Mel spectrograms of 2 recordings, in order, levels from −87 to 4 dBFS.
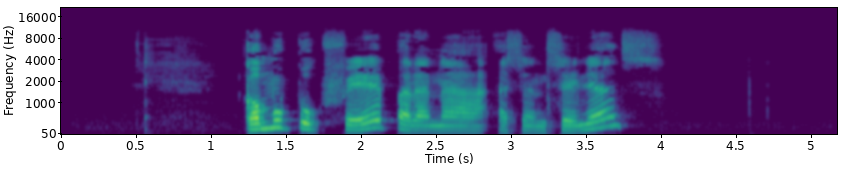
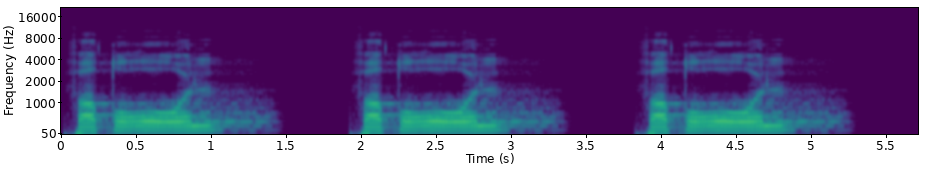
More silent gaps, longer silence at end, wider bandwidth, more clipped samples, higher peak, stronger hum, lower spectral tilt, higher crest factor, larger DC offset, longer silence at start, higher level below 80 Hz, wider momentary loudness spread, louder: second, none vs 1.51-1.92 s, 3.41-3.83 s; first, 1.25 s vs 0.55 s; about the same, 10.5 kHz vs 9.6 kHz; neither; first, -4 dBFS vs -16 dBFS; neither; second, -5 dB/octave vs -7.5 dB/octave; first, 24 dB vs 16 dB; neither; first, 1.25 s vs 0.1 s; second, -82 dBFS vs -52 dBFS; about the same, 16 LU vs 18 LU; first, -25 LUFS vs -30 LUFS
